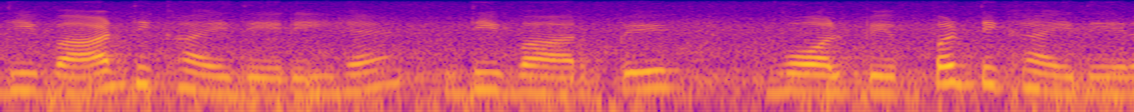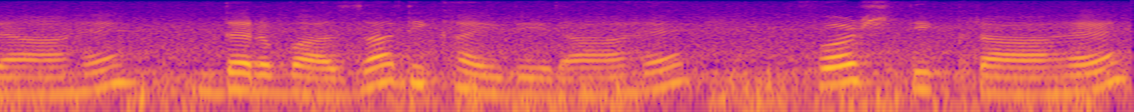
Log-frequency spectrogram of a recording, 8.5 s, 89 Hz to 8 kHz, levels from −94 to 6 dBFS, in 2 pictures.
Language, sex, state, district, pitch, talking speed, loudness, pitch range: Hindi, female, Punjab, Pathankot, 200 Hz, 150 wpm, -17 LUFS, 180-230 Hz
